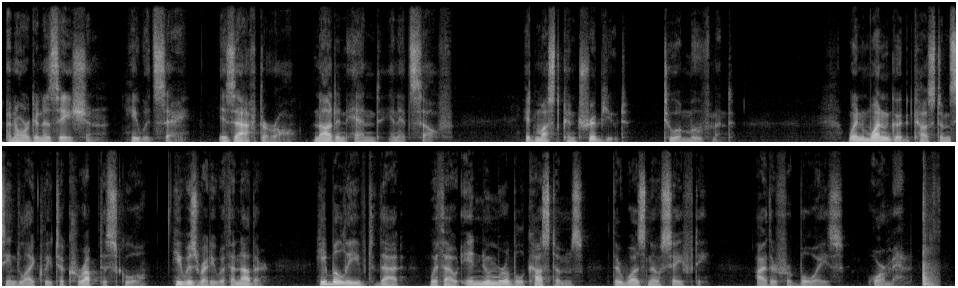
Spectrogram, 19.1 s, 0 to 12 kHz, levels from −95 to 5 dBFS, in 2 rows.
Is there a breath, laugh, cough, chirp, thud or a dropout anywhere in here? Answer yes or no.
yes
